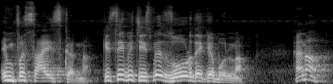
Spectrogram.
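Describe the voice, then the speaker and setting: Guy teaching english grammar in class, kinda high voice, goes slow and keeps asking did you get it. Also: very animated. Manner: explains slowly, repeats, asks the class questions. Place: classroom with whiteboard.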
